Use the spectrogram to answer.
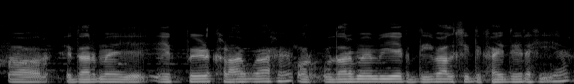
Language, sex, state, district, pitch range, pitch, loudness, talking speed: Hindi, male, Uttar Pradesh, Etah, 115-130 Hz, 120 Hz, -32 LUFS, 210 wpm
